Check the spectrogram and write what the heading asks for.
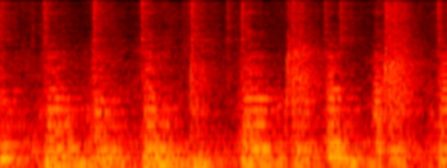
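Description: Live small swing jazz band with horns, piano, guitar, double bass and drums playing an up-tempo swing tune, with a steady beat of about two pulses a second.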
